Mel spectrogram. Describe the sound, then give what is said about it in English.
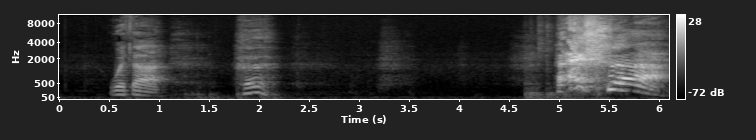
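A single loud, breathy sneeze comes after two short voiced intakes that build up to it, with a quiet pause before the final burst. “I felt so good. Like, sneezing feels so damn good. It's like crazy how good sneezing feels.”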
